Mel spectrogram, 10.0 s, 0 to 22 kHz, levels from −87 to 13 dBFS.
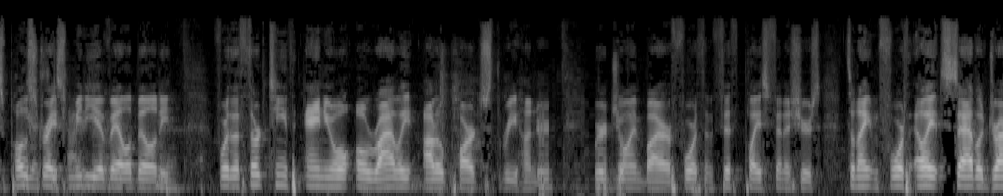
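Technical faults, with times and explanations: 5.39 to 6.26 s, robotic sound from repeated short buffers. The sound turns into a rigid, metallic buzz with a fixed pitch of 134 Hz. The buzz still loosely tracks the changes in the sound beneath it. The likely cause is new audio arriving too slowly, so playback keeps replaying the last fragment while most of the real audio in this stretch is skipped. A fragment about 7.5 ms long, looped over and over, sets that steady pitch.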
